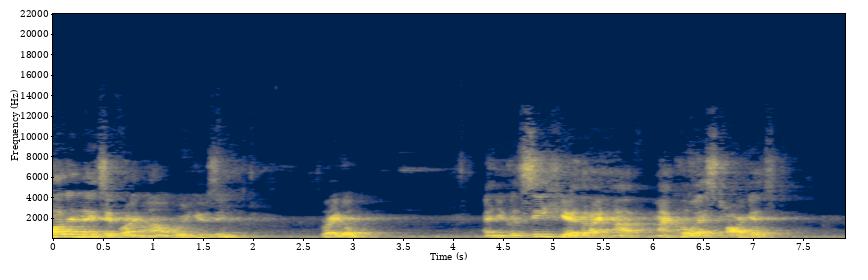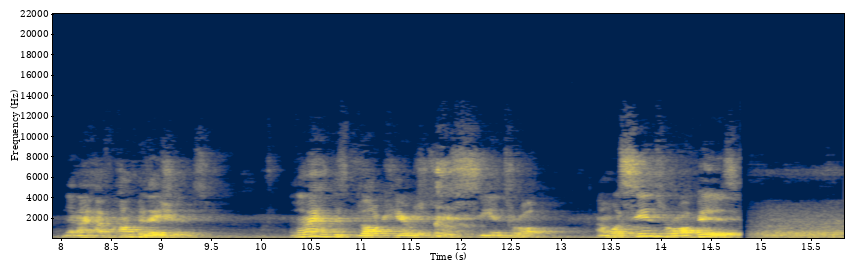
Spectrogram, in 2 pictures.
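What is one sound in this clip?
A man speaks calmly through a microphone over loudspeakers in a large hall.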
